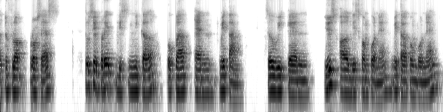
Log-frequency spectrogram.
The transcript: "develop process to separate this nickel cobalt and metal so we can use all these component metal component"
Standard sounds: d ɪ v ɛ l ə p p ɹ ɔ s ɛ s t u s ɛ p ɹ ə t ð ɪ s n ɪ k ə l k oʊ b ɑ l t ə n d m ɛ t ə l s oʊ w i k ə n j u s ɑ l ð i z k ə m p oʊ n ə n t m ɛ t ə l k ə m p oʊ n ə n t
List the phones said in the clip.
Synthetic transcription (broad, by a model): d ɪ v l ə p p ɹ ɔ s ɛ s t u s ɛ p ɹ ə t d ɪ s n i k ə l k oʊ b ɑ t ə n m ɛ t ə l s oʊ w i k ə n j u s ɑ l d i s k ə m p oʊ n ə n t m ɛ t ə l k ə m p oʊ n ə n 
